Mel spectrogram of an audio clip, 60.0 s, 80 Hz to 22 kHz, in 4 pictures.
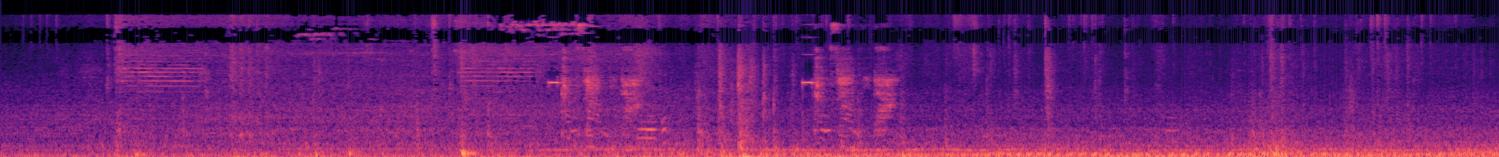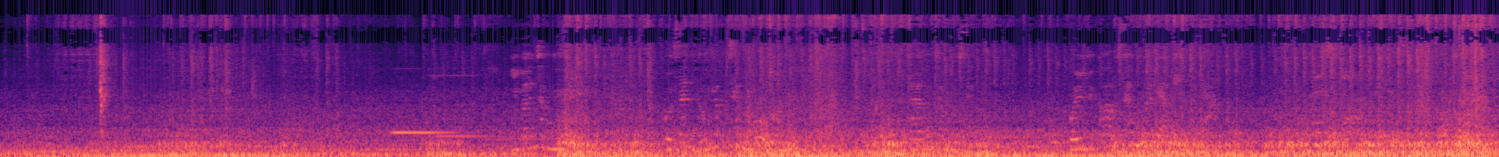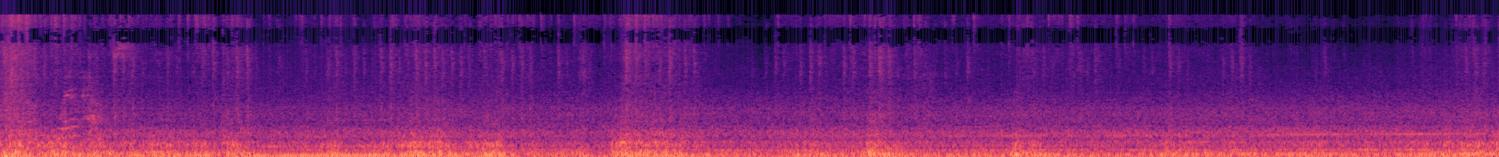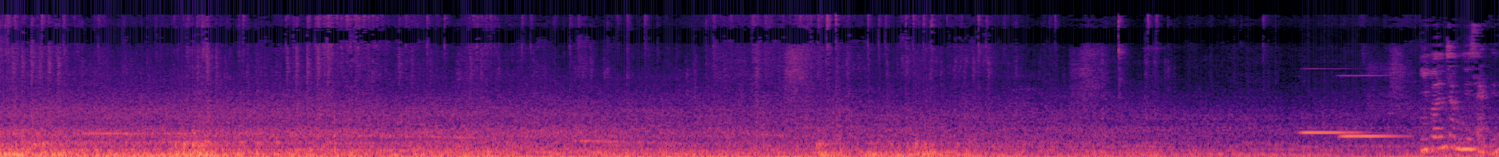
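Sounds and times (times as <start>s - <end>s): bus engine rumble: 0.0s - 59.9s
road noise: 0.0s - 59.9s.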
